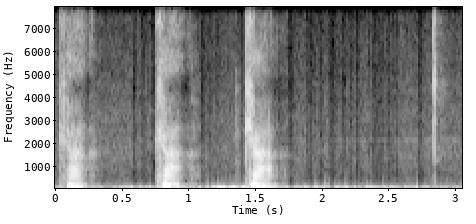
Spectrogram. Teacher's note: I'm going to use a kind of K articulation to go. So it's almost like ka, ka, ka, but on the in-breath. And it's short and sharp and snappy.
